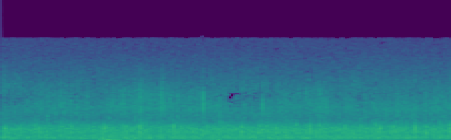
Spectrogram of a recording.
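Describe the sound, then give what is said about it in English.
Applause from the Severance Hall concert audience as a soloist comes to center stage, a continuous, even patter of many hands clapping at a moderate, unbroken level throughout. “Once again, Edith Peineman comes to center stage to accept the applause of the Severance Hall audience.”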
